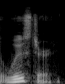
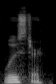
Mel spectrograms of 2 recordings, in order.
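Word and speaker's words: Worcester: in Freedom land but it's Worster you know that's a town in England and they pronounce it Worster isn't that how they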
